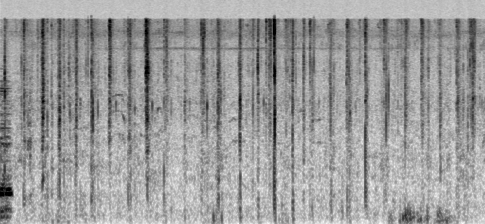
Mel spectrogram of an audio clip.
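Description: Near silence with faint, irregular clicks. The tail of background music fades out right at the start.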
